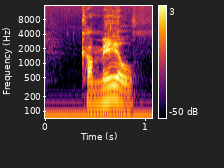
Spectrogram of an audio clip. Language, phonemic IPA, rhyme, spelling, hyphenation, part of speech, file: Dutch, /kaːˈmeːl/, -eːl, kameel, ka‧meel, noun, Nl-kameel.ogg
- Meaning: camel (Bactrian camel (Camelus bactrianus); animal of the genus Camelus)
